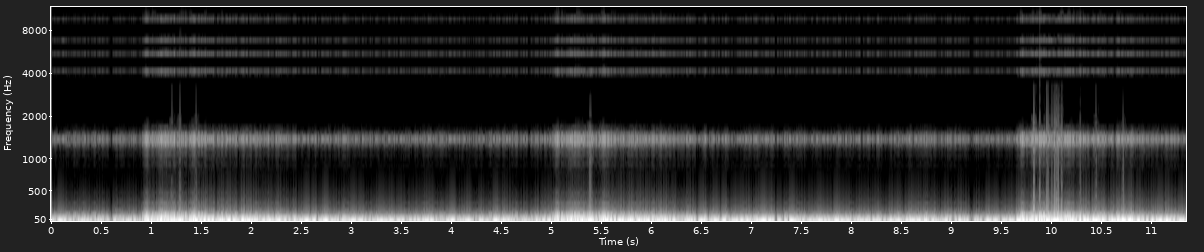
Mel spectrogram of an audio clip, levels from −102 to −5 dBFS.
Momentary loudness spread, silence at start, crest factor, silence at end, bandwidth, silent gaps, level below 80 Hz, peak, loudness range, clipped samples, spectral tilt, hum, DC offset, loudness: 16 LU; 0 s; 14 dB; 0 s; 1.6 kHz; none; -20 dBFS; 0 dBFS; 8 LU; under 0.1%; -7 dB/octave; none; under 0.1%; -28 LUFS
